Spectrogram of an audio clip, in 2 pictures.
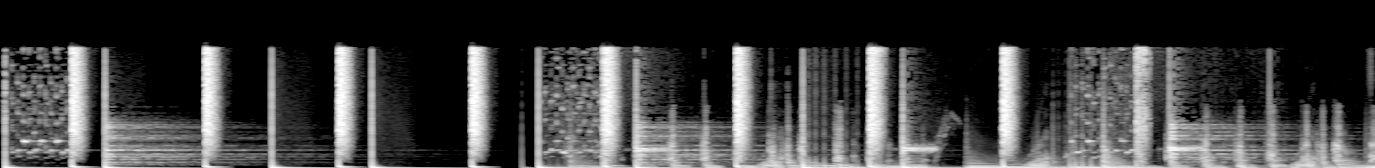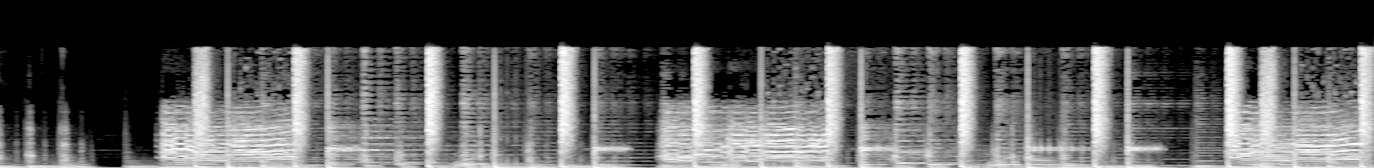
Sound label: rhythm blues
